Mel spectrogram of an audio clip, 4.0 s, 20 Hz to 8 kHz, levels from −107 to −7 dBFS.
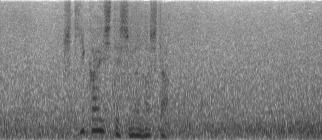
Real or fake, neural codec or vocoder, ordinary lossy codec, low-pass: real; none; none; none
